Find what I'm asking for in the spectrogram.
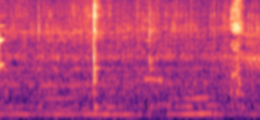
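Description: Washed rice being spread and levelled with soft scraping strokes inside a pilaf pot, faint and close, with a few brief clinks over a steady low hum.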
